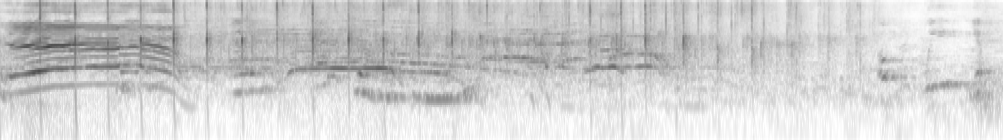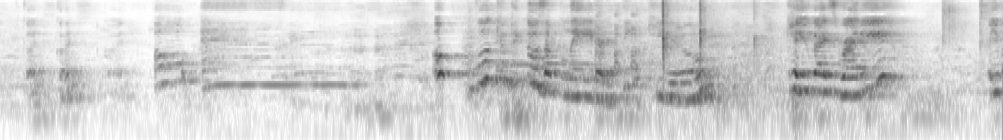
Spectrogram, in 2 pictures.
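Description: A young girl sings through a microphone in a large hall.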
